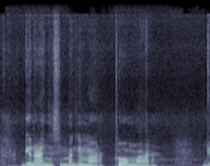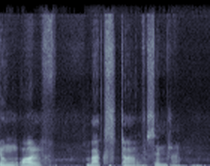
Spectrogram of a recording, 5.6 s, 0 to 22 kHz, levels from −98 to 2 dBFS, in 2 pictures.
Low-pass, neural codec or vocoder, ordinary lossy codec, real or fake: none; codec, 44.1 kHz, 2.6 kbps, SNAC; none; fake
